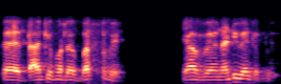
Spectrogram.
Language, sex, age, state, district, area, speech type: Sindhi, male, 60+, Rajasthan, Ajmer, urban, conversation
